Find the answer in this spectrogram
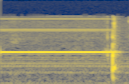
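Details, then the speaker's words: AED (Revive) after the prompts 'shock advised, charging, stay clear of patient, deliver shock now, press the orange button': a steady high tone ending in a short sharp burst as the shock is delivered. "stay clear of patient deliver shock now press the orange button"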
